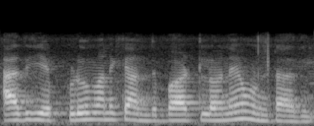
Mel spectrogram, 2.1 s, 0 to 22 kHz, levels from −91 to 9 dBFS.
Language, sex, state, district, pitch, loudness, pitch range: Telugu, female, Andhra Pradesh, Chittoor, 195 Hz, -16 LUFS, 190-215 Hz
